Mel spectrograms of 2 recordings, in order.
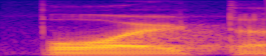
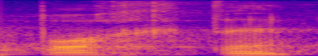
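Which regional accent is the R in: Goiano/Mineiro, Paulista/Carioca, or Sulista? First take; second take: Goiano/Mineiro; Paulista/Carioca. First: The R is said the Goiano or Mineiro way. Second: The R is said the Paulista or Carioca way.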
